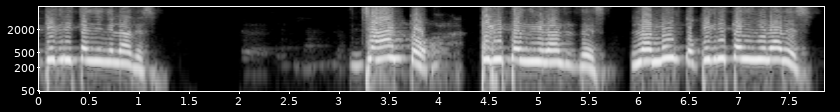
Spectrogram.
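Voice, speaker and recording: A preacher with a notably high voice delivers a sermon. They pose questions and answer them, then leap from loud, high cries to low, quiet murmurs. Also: poor audio. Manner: asks and answers own rhetorical questions.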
